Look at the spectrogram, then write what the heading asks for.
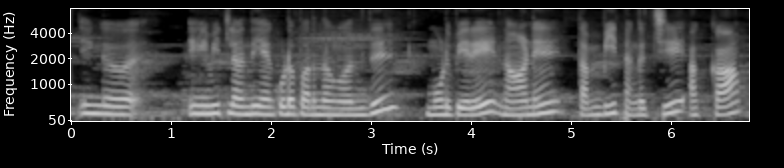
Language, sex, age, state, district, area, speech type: Tamil, female, 18-30, Tamil Nadu, Thanjavur, rural, spontaneous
